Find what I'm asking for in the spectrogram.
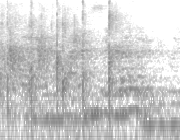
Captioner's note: applause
